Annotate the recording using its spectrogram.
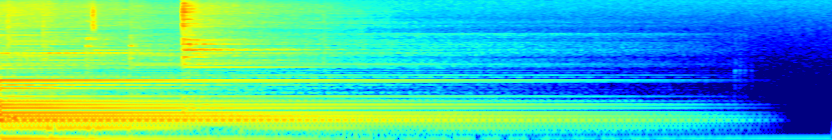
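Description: The band's final chord ringing out, led by Rhodes electric piano over bass, with a light cymbal stroke about two seconds in. The chord fades steadily away and is gone about seven seconds in.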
